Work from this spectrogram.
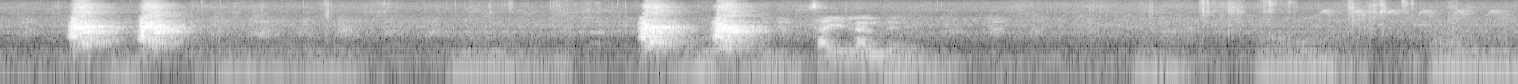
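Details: Male Rottweiler Hummer at feeding and exercise time barks twice, pauses several seconds, then barks twice again; a person's voice and a passing vehicle's low rumble follow.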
